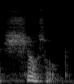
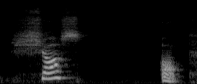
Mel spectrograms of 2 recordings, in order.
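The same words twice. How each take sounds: First: Breathy whispered "shut up", no voice at all. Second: "Shut" rising high, then a flat "up"; higher shut up. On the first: Whispering "shut up" at herself mid-review. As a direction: hiss "shut up" to herself under her breath. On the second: Scolding herself with a high rising "Shut". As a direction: pitch "Shut" up high and let it rise. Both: Pretend.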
